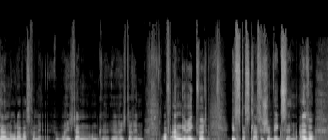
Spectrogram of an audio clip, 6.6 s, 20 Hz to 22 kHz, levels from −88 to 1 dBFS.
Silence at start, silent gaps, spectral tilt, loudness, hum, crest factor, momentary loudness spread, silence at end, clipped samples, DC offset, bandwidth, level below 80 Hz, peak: 0 s; none; -5 dB/octave; -26 LUFS; none; 20 dB; 18 LU; 0 s; under 0.1%; under 0.1%; 19 kHz; -52 dBFS; -6 dBFS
